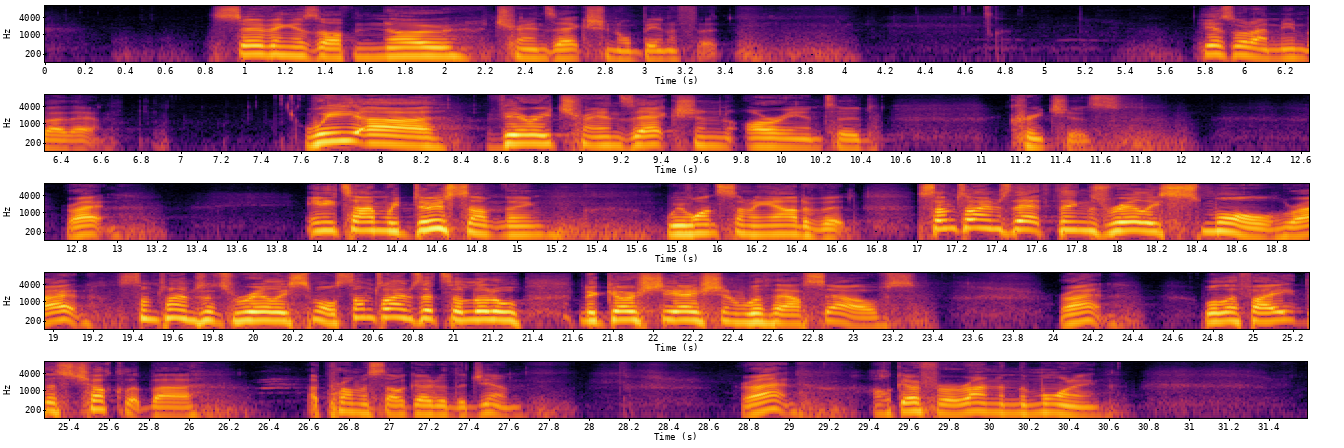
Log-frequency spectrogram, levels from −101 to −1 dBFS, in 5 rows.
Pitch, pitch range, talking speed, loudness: 180 Hz, 155-215 Hz, 135 wpm, -17 LUFS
